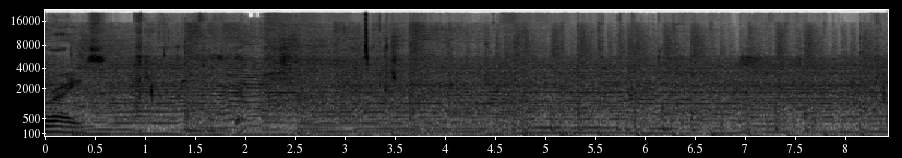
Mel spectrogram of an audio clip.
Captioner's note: breathing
